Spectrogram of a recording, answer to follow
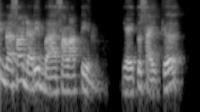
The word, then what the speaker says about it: psyche: Psikologi sendiri berasal dari bahasa Latin, yaitu psyche, ya tulisannya psyche, gitu ya. Psyche dibacanya, dan logos.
